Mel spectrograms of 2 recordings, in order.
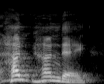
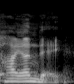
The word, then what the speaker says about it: Hyundai: that's a good one Hyundai like Sunday let's go back to not hunde let's go but it's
